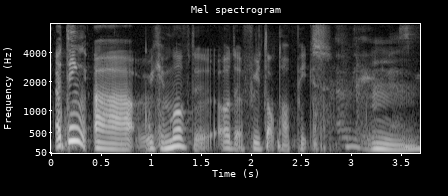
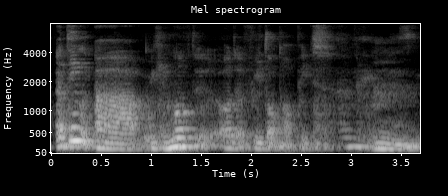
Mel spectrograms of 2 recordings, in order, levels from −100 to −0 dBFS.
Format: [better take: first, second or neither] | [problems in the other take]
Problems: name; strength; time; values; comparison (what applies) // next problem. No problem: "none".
first | room echo; dies away in 0.6 s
